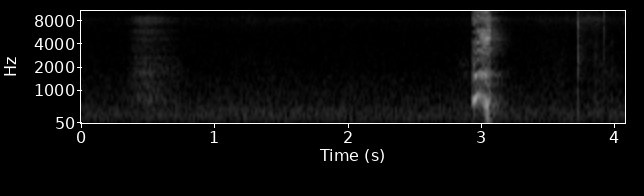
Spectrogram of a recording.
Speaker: okay please have another hiccup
